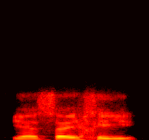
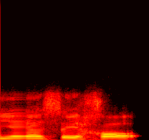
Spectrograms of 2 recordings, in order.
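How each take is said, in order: First: The last word ends in an i vowel. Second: The last word ends in an o vowel. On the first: "nggak boleh" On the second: "nggak boleh"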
